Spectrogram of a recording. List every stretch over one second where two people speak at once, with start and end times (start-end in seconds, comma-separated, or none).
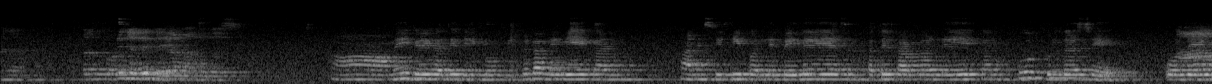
none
